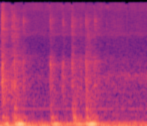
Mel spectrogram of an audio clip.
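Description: A name is typed on a computer keyboard as a short run of several quick, close key clicks in an uneven rhythm, with no voices.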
